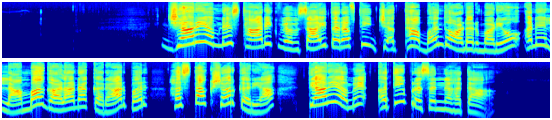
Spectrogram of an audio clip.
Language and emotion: Gujarati, happy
